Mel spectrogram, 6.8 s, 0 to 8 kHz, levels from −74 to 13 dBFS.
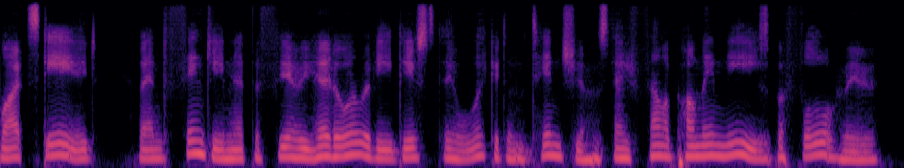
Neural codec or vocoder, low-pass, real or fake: codec, 16 kHz, 0.5 kbps, FreqCodec, larger model; 7.2 kHz; fake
